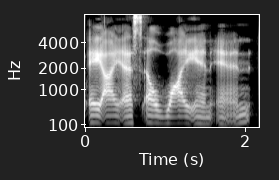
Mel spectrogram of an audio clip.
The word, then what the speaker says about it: Aislynn: I believe the pronunciation, the original pronunciation was either Ashlyn or Island. Both of those would have been like a Gaelic pronunciation. Sure. But my mom changed it to L Y N N, so A I S L Y N N, and pronounced it Aislynn.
